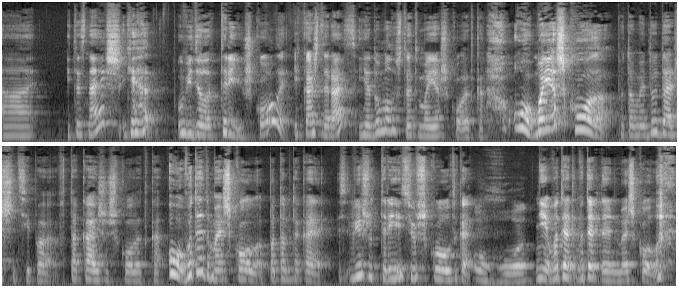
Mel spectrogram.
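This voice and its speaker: A woman speaks at a fairly quick pace with a fairly high pitch and lively intonation. Noticeable background noise can be heard. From Moscow, Russia. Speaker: podcast co-host. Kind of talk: casual chat.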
